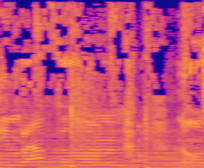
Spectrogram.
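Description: Pop ballad music: sustained piano and keyboard chords over a steady bass, a drum stroke about every one and a half seconds, and short sliding vocal notes in the gap between sung lines.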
